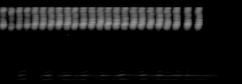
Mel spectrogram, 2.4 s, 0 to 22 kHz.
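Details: Pholidoptera littoralis bush-cricket in Seewiesen, Germany, July 2023, giving a two-second run of about twenty-five quick, regular, very high-pitched pulses that gradually slow slightly before stopping abruptly.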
